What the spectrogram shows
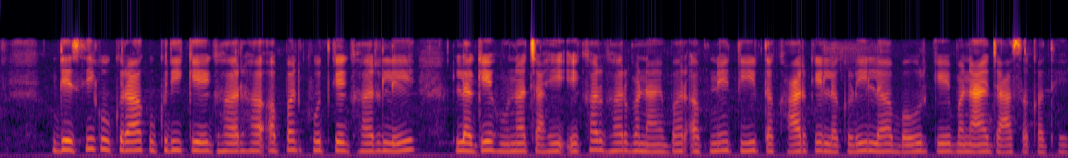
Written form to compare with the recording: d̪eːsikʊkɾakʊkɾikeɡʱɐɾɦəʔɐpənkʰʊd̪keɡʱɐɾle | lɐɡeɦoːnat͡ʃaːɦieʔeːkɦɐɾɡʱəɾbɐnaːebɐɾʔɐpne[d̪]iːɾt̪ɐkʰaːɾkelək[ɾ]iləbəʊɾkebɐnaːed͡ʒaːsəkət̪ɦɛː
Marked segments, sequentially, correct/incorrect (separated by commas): incorrect, incorrect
